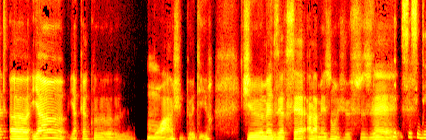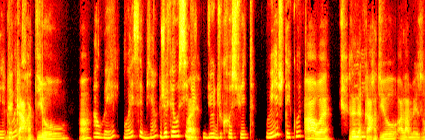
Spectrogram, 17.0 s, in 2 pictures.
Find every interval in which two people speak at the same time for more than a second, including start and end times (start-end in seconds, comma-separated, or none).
none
